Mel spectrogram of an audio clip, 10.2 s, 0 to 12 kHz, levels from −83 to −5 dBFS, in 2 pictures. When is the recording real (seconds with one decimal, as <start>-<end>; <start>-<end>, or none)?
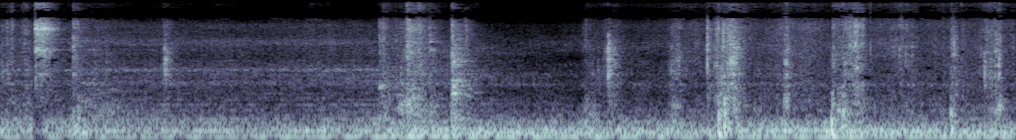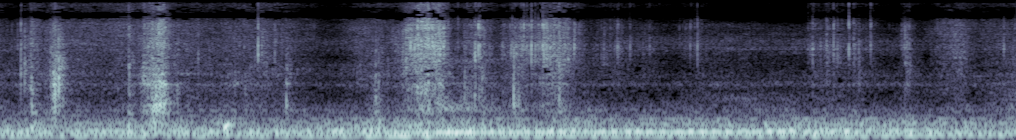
0.0-8.8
